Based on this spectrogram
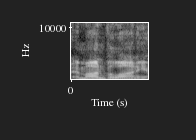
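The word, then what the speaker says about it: Iman Vellani: do you guys remember or know how to pronounce her name well Iman Iman volani is the actress you're referring to yeah yeah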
